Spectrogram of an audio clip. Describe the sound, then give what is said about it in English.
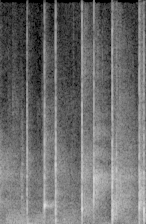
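A quick, uneven burst of about eight sharp, forceful hand claps, loud and crisp, some landing close together, with no voices present. “I like the claps. Always. I like the aggressive claps.”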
